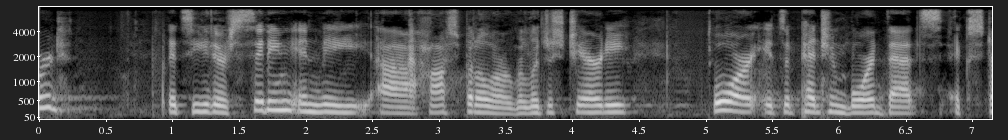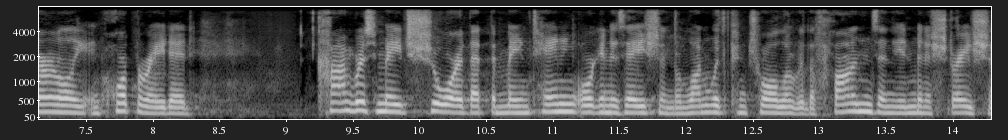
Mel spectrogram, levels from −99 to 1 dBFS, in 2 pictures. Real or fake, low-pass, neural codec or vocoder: fake; 7.2 kHz; codec, 16 kHz, 2 kbps, FreqCodec, larger model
